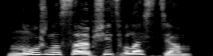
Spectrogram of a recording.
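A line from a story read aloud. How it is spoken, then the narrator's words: Angry, through gritted teeth. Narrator (Russian): зло процедил Роберт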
